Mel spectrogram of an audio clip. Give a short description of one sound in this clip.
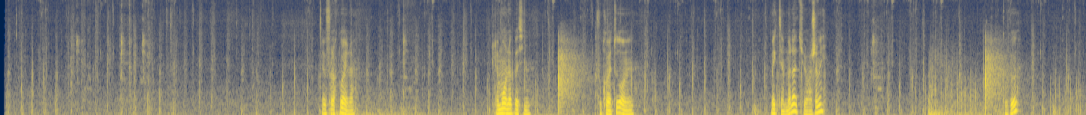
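Footsteps crunch quickly on dry dirt.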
